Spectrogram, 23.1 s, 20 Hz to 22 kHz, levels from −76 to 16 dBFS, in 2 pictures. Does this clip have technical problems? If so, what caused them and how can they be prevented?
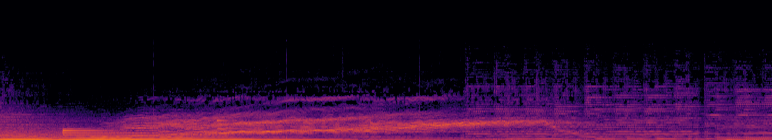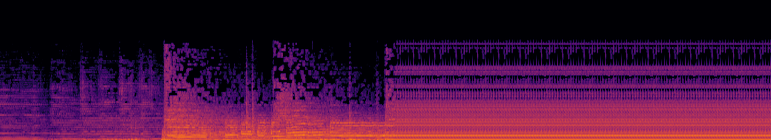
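Yes. Overlap between stream segments causes brief clicks or micro-skips at 2.30, 4.30, 6.30, 8.29, 10.28, 14.27 and 16.27 s, spaced about every 2 s, matching 2.0 s segments whose timestamps overlap, so the player discards a few milliseconds of real audio at each boundary. Prevent it by generating segment timestamps from a continuous sample counter so boundaries align exactly.

A system hang loop starts at 17.54 s and continues to the end. A 40 ms stretch of audio repeats identically at 25 Hz, heard as a steady buzz, because the system stalled while the audio hardware kept replaying its ring buffer. Prevent it with a watchdog that mutes or stops output when the buffer is not refilled.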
